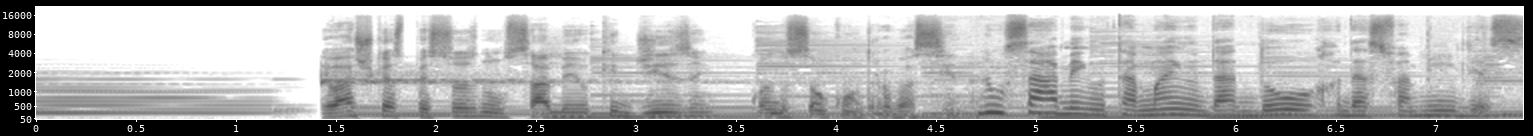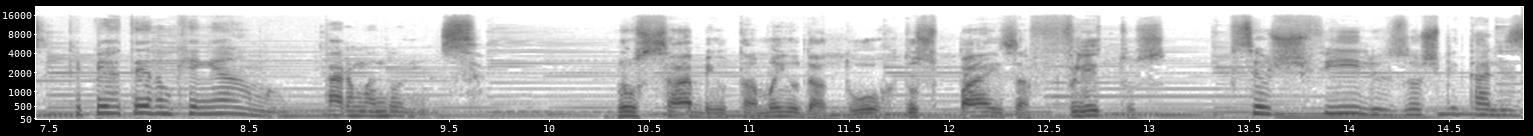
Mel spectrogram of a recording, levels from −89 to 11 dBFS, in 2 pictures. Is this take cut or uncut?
cut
